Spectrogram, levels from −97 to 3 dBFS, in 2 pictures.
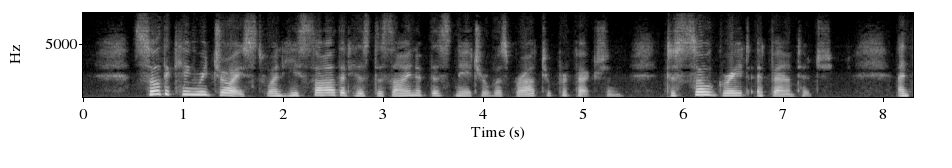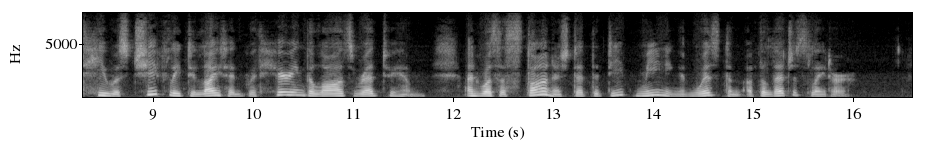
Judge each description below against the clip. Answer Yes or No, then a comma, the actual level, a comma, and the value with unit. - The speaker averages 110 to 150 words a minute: No, average, 165 wpm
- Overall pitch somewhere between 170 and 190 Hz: Yes, medium, 185 Hz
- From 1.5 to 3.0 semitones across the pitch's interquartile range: No, average, 4.7 semitones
